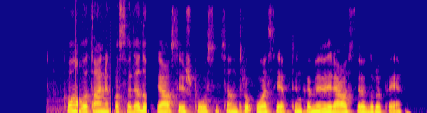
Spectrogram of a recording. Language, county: Lithuanian, Šiauliai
